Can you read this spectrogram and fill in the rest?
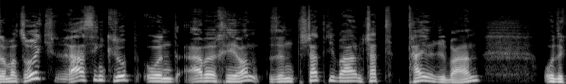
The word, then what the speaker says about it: Avellaneda: Und Independiente und Racing Club Buenos Aires sind im selben Stadtteil in Buenos Aires, in Avellaneda. Ich hoffe, ich habe es richtig ausgesprochen. – Sí, absolutamente.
